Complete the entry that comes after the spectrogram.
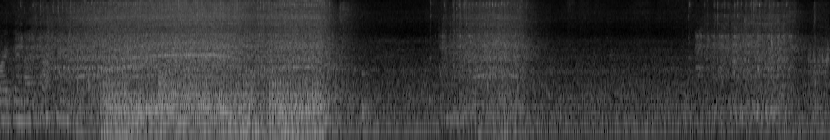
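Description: A sewing machine runs as it stitches batik trousers. The mechanical whirring is loudest in a burst of about two seconds, then continues more softly under a voice talking throughout.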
